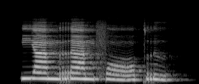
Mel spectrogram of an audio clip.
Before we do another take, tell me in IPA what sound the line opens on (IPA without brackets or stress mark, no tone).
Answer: j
